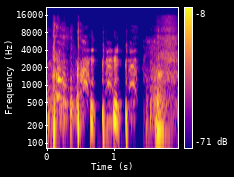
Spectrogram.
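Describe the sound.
Harsh coughing comes in a run of several rough, voiced bursts with short gaps between them, fairly close and with no talking.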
